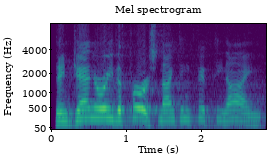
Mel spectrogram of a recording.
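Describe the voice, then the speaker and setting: A Cuban-born man in his seventies giving a commencement speech at a podium microphone in a large university arena, speaking in deliberate phrases with emphatic pauses. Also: high-pitched. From Cuba. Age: 70s. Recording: reverberant arena sound.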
